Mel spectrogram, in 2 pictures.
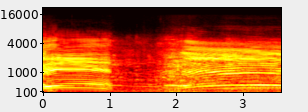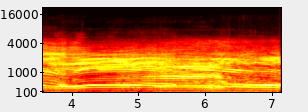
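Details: Melodious mooing from a calf: a short call, a quiet pause, then four connected, arching, harmonic moos, each about a second long, rising and falling gently in pitch.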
